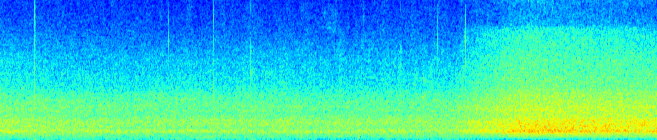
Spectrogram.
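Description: A large stadium crowd roars steadily, swelling louder near the end.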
